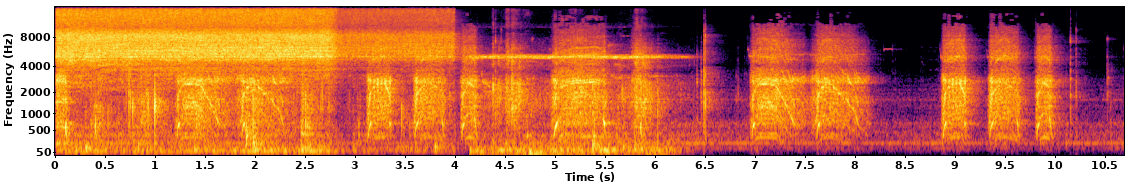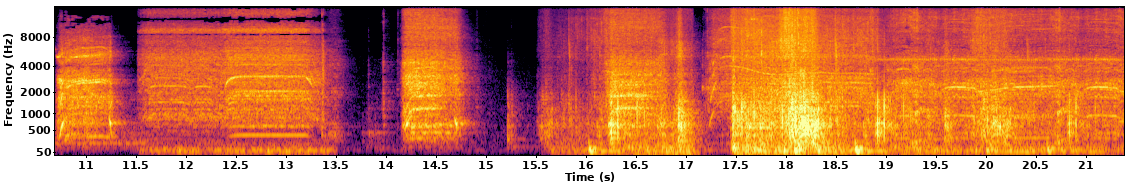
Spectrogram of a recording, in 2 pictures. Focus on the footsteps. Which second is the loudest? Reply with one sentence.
The volume of the footsteps peaks at 18 seconds.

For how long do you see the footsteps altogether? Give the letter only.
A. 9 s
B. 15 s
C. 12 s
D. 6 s
C.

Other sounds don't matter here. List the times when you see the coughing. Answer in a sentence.
You can't hear the coughing here.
